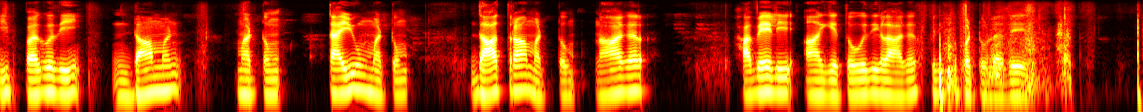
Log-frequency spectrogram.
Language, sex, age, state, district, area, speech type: Tamil, male, 30-45, Tamil Nadu, Tiruchirappalli, rural, read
